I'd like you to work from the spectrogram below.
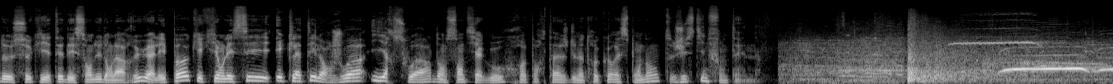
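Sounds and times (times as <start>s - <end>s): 
speech: 0.0s - 8.0s
large outdoor crowd celebrating in the evening in Santiago: 7.8s - 11.1s
firework bang over Place de la Dignité in Santiago: 8.8s - 10.3s
long high whistling tones: 9.4s - 11.1s.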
